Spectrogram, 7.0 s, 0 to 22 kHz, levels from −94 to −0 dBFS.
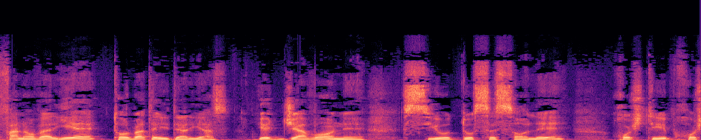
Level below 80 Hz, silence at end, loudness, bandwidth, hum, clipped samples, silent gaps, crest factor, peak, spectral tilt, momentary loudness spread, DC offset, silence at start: -46 dBFS; 0 s; -14 LUFS; 14 kHz; none; under 0.1%; none; 14 dB; 0 dBFS; -4.5 dB/octave; 8 LU; under 0.1%; 0 s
